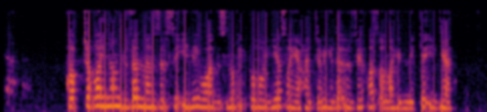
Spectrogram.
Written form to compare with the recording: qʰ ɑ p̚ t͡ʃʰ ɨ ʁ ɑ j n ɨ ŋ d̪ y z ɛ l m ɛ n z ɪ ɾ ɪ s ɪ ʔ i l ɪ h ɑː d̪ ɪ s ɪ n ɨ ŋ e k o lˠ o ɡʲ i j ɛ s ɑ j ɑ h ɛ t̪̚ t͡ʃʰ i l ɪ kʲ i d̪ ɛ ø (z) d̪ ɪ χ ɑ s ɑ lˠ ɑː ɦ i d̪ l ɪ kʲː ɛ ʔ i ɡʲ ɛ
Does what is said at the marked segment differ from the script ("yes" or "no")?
no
